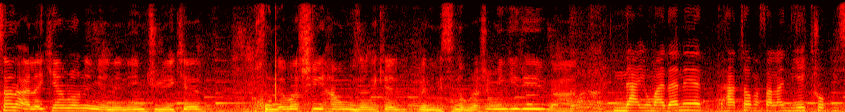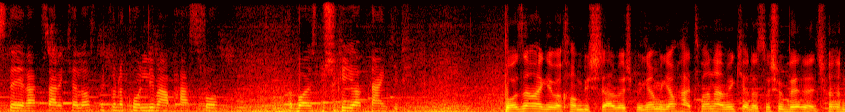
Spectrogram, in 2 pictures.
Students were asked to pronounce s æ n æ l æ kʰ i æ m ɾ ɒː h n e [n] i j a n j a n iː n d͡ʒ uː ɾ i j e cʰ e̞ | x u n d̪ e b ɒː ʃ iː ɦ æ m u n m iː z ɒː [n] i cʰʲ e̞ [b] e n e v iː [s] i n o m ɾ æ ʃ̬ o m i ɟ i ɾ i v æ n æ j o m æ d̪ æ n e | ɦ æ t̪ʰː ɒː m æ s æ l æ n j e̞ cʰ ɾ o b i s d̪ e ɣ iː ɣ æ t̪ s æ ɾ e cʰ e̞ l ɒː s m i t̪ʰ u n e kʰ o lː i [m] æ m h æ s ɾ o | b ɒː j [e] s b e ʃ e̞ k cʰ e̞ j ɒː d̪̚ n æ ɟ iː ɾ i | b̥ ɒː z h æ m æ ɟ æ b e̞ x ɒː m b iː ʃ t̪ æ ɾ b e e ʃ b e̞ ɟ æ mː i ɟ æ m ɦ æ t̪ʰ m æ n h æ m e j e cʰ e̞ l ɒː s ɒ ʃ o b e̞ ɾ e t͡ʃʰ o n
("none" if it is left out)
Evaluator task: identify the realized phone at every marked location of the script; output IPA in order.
m, n, b, s, m, e

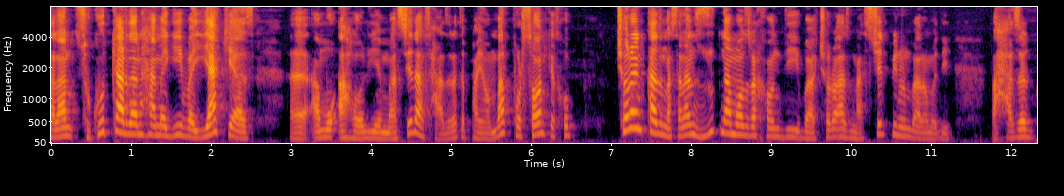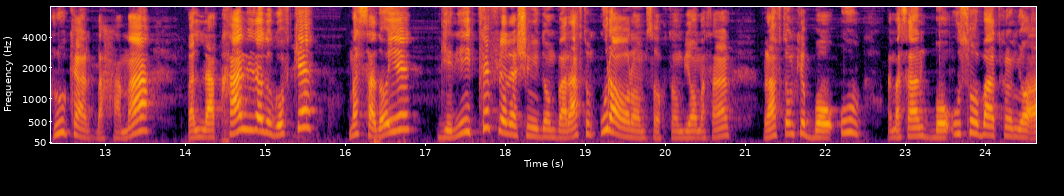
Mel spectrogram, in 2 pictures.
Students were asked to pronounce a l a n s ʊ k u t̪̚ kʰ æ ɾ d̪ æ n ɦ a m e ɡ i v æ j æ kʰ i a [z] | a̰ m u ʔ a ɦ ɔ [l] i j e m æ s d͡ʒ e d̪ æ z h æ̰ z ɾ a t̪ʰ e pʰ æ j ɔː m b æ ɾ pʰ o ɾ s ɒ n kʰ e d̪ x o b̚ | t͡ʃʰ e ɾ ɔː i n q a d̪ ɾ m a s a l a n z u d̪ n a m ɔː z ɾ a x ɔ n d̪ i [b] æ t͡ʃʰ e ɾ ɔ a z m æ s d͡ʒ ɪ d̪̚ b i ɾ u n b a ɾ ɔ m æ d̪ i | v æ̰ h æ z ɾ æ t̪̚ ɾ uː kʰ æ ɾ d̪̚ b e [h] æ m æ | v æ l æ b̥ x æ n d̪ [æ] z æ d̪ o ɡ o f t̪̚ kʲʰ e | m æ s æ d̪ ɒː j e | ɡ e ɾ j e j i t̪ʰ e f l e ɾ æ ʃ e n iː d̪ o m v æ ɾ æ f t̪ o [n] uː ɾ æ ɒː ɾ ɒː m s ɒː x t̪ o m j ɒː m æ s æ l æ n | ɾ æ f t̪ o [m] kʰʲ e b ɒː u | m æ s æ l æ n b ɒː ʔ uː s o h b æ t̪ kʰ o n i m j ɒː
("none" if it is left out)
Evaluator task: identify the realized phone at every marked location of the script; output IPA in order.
z, l, v, h, i, m, m

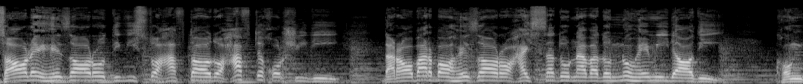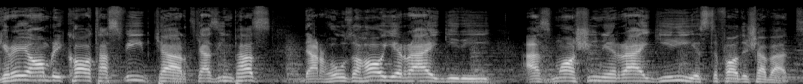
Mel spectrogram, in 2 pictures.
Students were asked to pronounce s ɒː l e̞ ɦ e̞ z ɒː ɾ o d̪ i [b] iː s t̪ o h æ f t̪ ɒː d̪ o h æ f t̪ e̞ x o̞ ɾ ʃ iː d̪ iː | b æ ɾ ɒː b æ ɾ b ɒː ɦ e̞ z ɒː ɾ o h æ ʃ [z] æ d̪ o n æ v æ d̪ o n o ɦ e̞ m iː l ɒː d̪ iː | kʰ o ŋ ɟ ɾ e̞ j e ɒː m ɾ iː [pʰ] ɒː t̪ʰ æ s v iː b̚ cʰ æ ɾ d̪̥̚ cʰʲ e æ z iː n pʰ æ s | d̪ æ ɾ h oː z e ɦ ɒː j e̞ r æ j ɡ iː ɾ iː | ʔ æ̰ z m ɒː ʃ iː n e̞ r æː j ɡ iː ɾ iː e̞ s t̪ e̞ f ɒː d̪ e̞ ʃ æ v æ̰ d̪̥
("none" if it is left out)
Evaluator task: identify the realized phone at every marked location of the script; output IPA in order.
v, s, kʰ

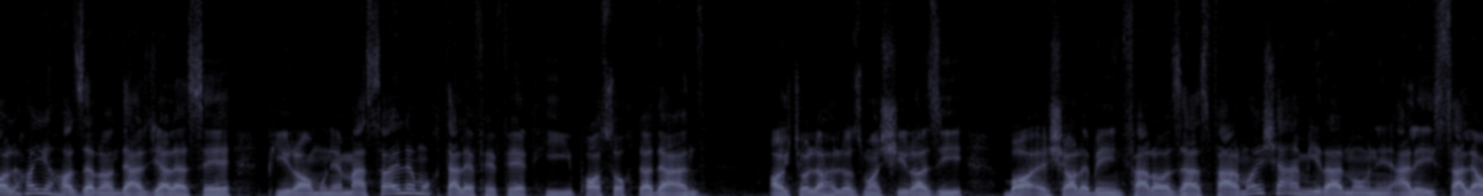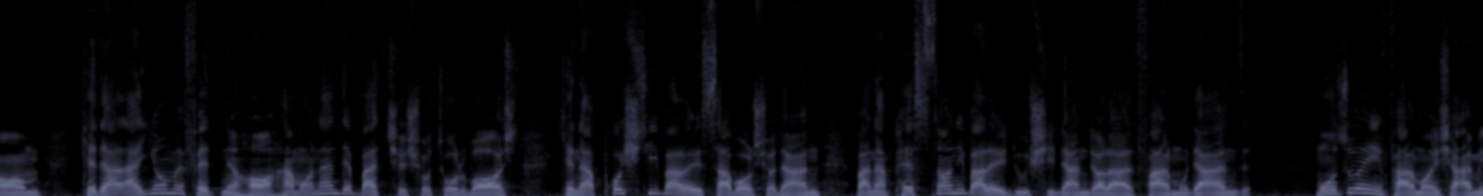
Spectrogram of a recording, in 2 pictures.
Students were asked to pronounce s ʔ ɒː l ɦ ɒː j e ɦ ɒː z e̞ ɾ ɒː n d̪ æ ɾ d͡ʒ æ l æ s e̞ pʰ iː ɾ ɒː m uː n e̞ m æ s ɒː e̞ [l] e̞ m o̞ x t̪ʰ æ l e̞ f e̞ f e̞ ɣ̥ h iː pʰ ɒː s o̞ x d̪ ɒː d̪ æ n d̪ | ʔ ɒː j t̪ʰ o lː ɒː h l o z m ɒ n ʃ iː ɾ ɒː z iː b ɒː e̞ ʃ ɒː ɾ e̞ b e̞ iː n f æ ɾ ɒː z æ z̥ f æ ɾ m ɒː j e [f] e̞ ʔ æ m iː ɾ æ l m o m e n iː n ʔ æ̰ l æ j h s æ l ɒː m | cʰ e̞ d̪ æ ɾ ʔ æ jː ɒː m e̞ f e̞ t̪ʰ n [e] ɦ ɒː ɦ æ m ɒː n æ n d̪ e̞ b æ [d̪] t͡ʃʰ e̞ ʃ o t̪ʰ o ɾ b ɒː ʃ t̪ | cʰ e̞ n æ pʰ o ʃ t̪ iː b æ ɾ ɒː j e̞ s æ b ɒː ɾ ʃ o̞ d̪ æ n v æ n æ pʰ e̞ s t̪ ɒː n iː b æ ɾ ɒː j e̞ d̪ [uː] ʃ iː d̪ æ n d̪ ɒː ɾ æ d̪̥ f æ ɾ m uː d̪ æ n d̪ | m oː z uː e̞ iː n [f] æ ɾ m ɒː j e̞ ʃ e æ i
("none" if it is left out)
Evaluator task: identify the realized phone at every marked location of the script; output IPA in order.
l, ʃ, e, t̪, uː, f

